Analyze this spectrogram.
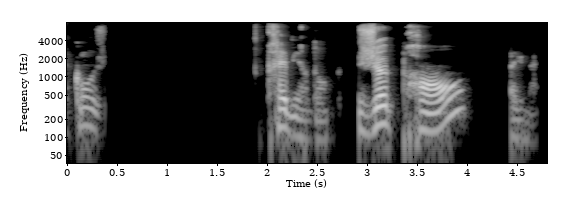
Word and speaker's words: prends: Très bien, donc je prends, hay una S, tu prends, S, il prend, desaparece. Je, tu, no se pronuncia ni la D ni la S. Et en, ¿ah? Muchos hispanohablantes dicen je prenne porque en quieren pronunciarlo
